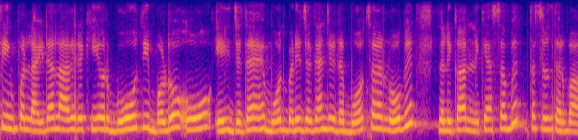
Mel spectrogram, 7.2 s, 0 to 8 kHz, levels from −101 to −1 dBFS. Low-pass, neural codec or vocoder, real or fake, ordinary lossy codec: 7.2 kHz; codec, 24 kHz, 0.9 kbps, WavTokenizer, medium speech release version 1; fake; Opus, 24 kbps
